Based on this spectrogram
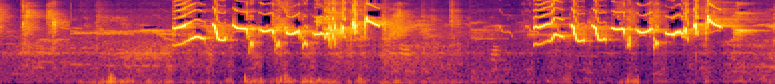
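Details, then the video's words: Kept Oriental magpie-robin singing two long bursts of varied, slurred whistles and quick trills, with low tapping or knocking sounds beneath the song. "terapi cepat mengatasi Kacer rumahan susah bunyi lekas gacor"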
